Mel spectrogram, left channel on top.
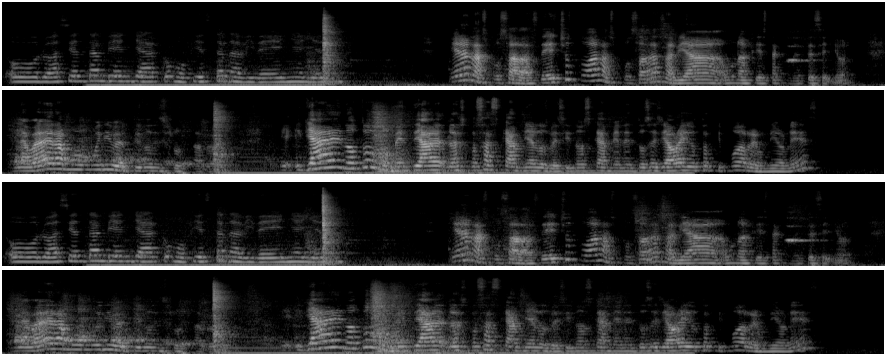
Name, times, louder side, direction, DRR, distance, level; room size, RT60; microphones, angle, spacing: voice 1, 0.0-3.4, right 2 dB, 15° right, 5 dB, 0.4 m, -37 dB
sound 1, 0.8-15.7, right 2 dB, 85° right, 0.6 m, -40 dB
voice 2, 4.5-16.9, left 3 dB, 40° left, 4 dB, 0.6 m, -33 dB
2.4 x 2.3 x 2.4 m, 0.32 s
head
